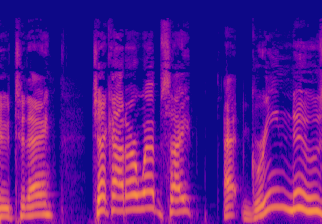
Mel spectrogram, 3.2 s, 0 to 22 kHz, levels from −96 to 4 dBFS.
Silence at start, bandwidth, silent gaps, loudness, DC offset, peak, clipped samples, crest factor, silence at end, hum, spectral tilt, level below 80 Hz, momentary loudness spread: 0 s; 15.5 kHz; none; -29 LUFS; under 0.1%; -10 dBFS; under 0.1%; 18 dB; 0 s; none; -6 dB/octave; -64 dBFS; 8 LU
